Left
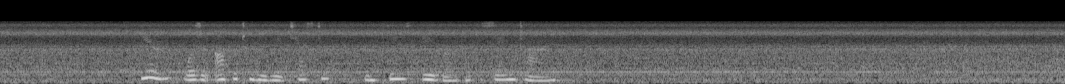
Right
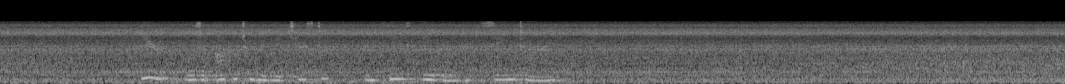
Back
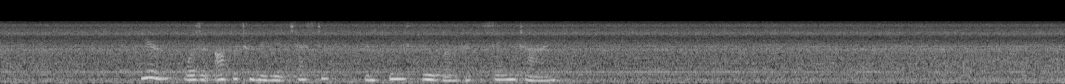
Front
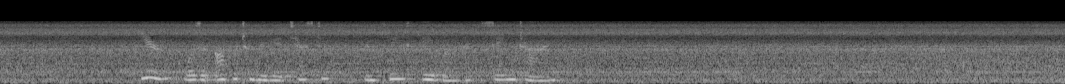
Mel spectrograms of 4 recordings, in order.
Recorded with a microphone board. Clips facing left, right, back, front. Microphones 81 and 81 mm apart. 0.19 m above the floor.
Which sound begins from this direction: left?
A woman speaking, at 1.4 s.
